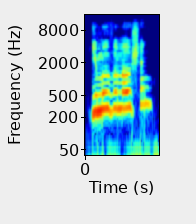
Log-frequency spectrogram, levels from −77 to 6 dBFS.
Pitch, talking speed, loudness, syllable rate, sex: 290 Hz, 240 wpm, -15 LUFS, 6.3 syllables/s, female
